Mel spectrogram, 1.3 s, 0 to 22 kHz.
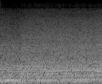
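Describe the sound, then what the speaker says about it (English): Nissan race car engine in Project CARS 2 racing at Bathurst, a steady loud engine drone with downshifting and engine braking, no talk over it. "I am mansell shifting a little bit, and by mansell shifting I mean using a little bit of engine braking there"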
